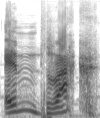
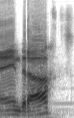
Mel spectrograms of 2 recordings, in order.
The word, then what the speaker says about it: Eendracht: Endrak class. You know, the ships that became the. Oh, you mean the Eendracht?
